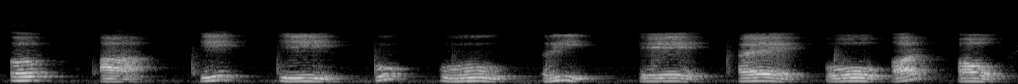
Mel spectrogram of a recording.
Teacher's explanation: जो अ है, ई, उ और री, इन स्वरों को कम समय लग रहा है और शेष स्वरों को अधिक समय लग रहा है।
